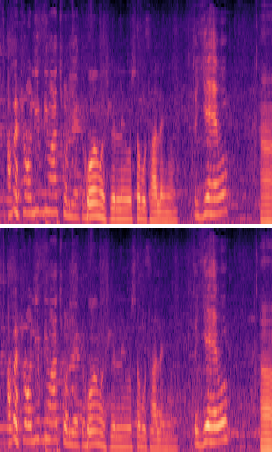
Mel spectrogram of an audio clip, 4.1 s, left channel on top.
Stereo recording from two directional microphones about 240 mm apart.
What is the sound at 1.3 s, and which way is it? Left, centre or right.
Speech, centre.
